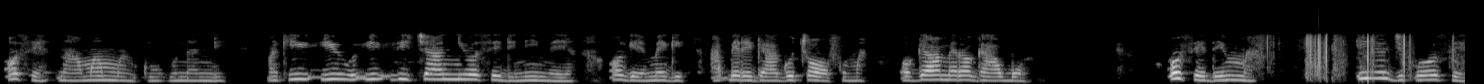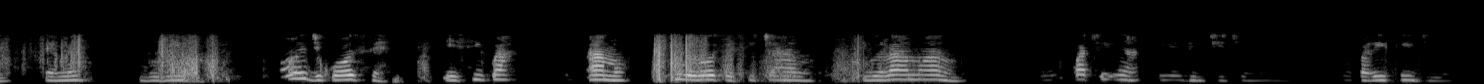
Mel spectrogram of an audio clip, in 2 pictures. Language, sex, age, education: Igbo, female, 60+, tertiary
